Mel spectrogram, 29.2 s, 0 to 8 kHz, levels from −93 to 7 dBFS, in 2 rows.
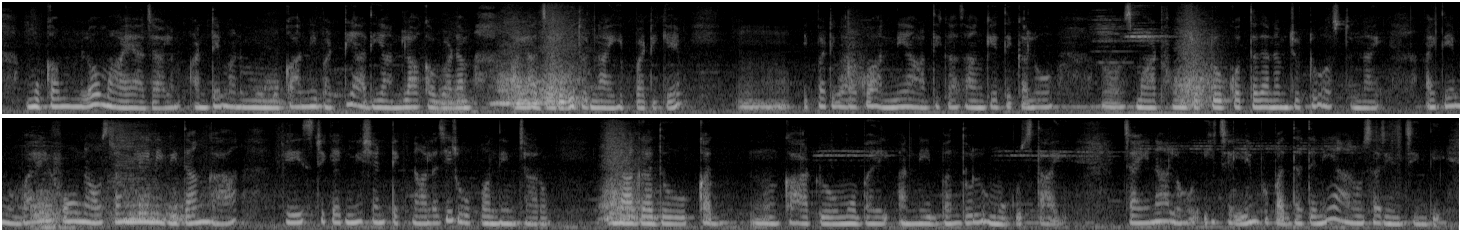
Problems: background sounds at intervals, low volume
